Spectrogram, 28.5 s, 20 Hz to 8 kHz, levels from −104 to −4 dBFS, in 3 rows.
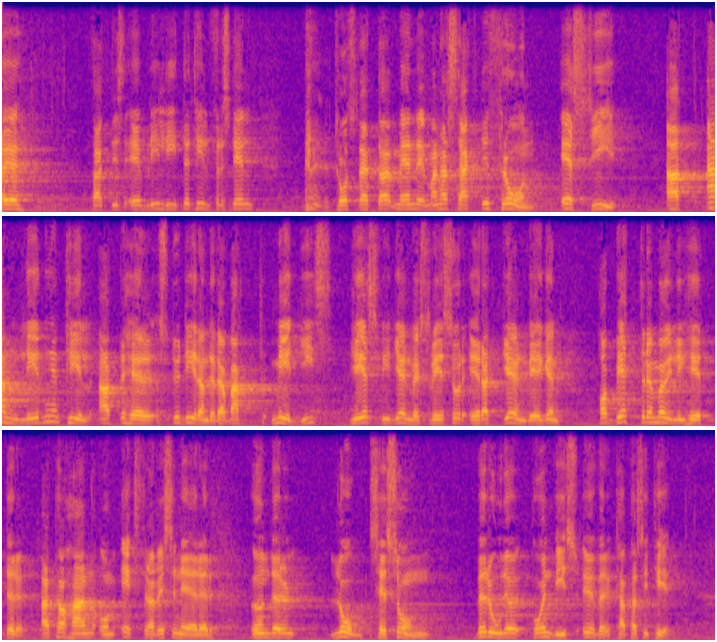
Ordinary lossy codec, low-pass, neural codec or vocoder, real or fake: none; none; none; real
